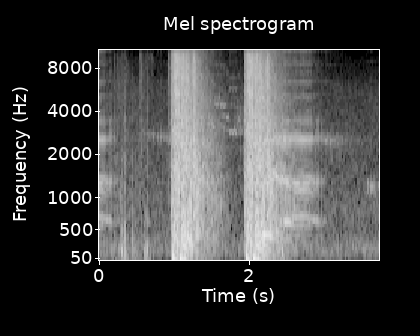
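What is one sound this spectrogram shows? Two loud gunshots ring out.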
